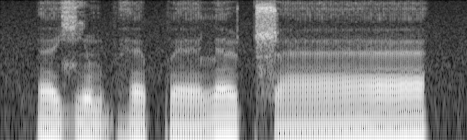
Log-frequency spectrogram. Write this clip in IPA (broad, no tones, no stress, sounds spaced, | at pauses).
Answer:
ɛ ʑ ə̃ bʱ ɛ p ɛ l ɛ ʈ͡ʂ æː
